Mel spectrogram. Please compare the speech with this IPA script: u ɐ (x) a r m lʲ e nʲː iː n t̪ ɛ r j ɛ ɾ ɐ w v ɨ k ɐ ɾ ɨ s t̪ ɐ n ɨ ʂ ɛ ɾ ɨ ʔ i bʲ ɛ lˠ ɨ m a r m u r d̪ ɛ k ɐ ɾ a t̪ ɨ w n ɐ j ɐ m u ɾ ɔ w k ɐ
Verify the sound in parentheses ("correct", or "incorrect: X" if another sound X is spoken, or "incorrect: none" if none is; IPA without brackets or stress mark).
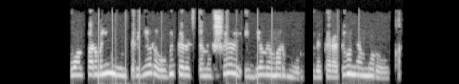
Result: incorrect: f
